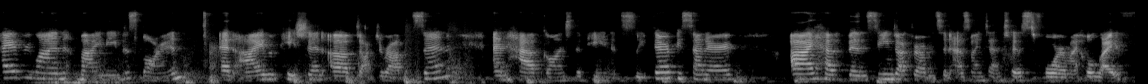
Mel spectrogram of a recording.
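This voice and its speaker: A woman talks at a moderate pace with lively intonation and big swings in loudness over light background noise. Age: 20s. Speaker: patient. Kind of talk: testimony. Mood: warm, grateful. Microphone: webcam.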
